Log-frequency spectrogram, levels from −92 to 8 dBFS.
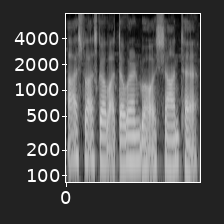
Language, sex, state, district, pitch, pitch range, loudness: Hindi, male, Jharkhand, Garhwa, 140 Hz, 130-145 Hz, -17 LUFS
